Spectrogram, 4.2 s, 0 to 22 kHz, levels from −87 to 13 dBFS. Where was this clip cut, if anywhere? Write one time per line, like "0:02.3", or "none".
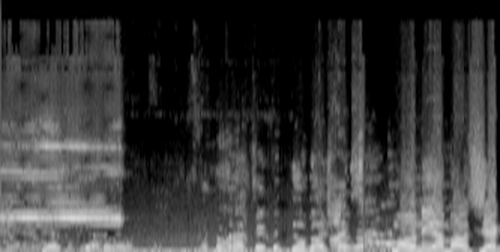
0:03.0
